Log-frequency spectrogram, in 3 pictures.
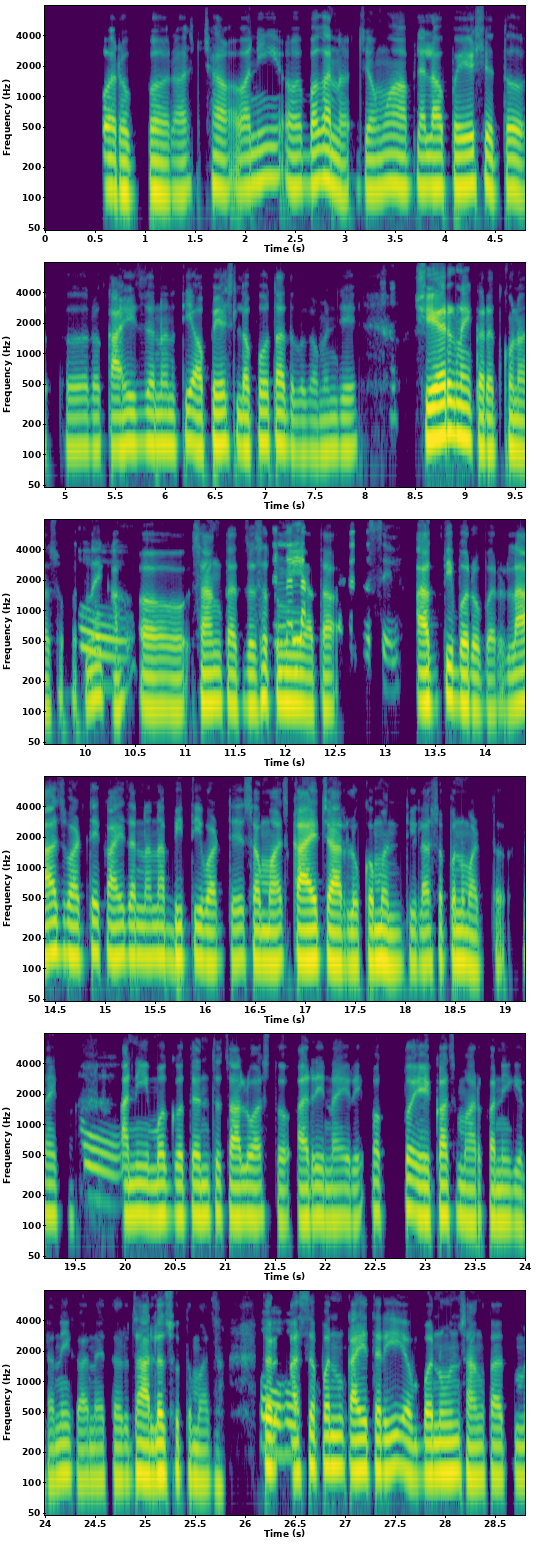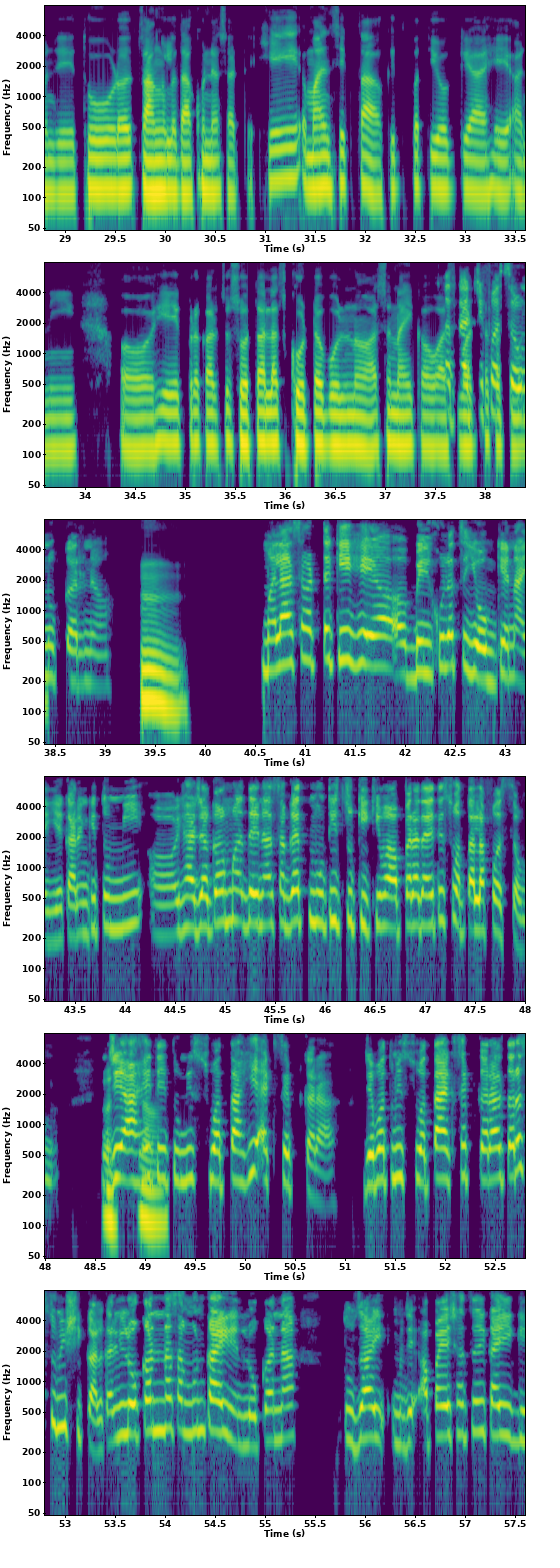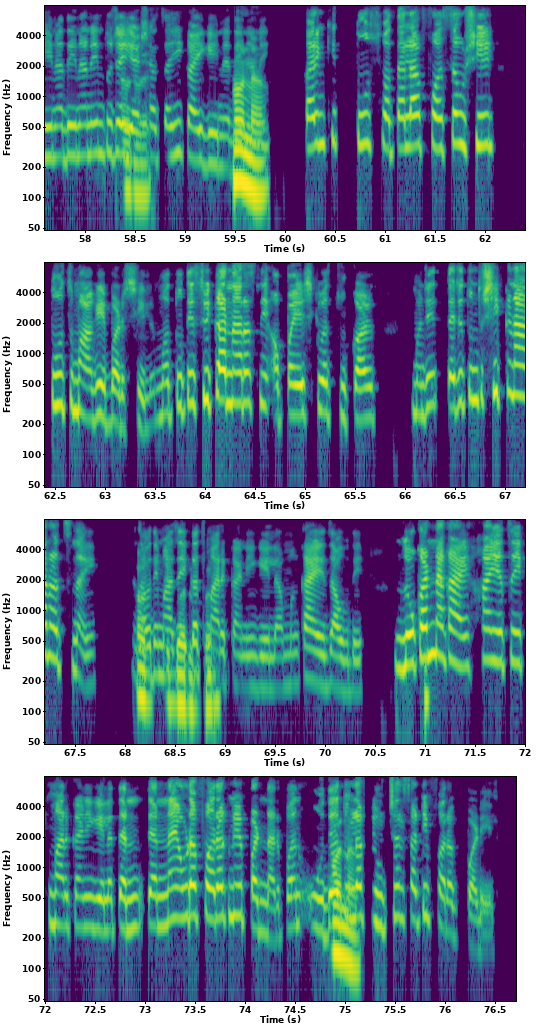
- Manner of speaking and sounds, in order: in English: "शेअर"; chuckle; tapping; other background noise
- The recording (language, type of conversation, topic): Marathi, podcast, अपयशानंतर पुन्हा प्रयत्न करायला कसं वाटतं?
